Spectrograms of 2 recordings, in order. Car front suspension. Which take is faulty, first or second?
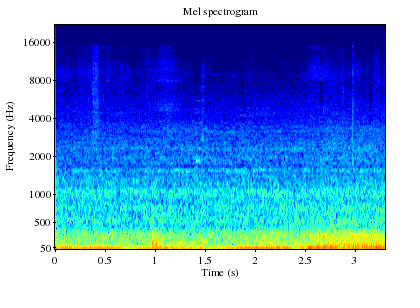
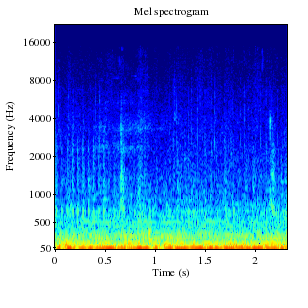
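second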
